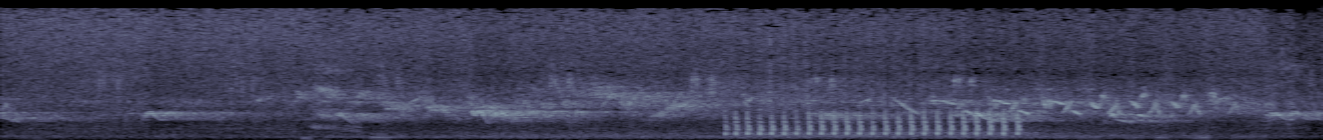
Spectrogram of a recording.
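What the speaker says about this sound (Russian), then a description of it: "что это действительно лес, что здесь щебечут птицы, там комарики звенят" Forest ambience with small birds chirping and mosquitoes whining, layered softly over a steady outdoor hiss, with a brief rapid pulsing buzz in the middle.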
